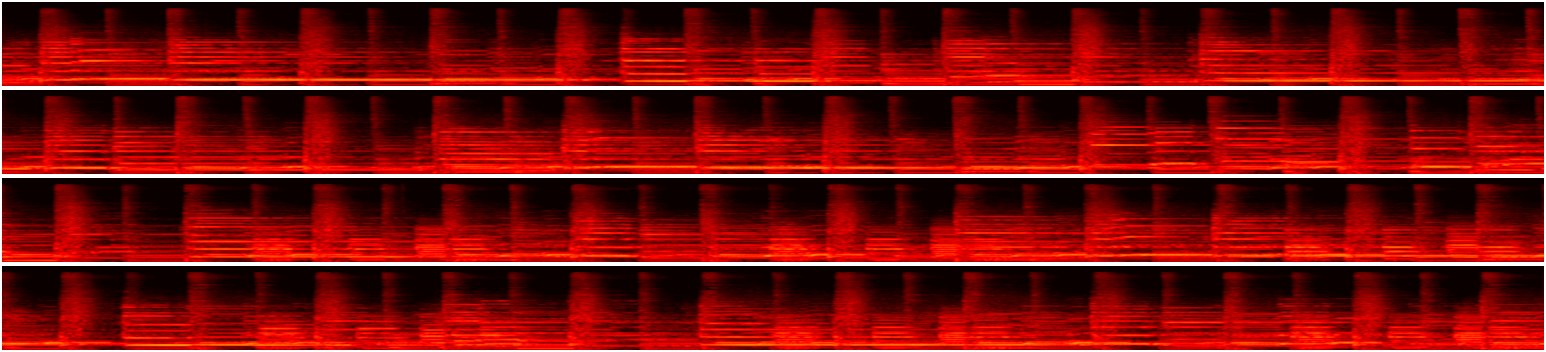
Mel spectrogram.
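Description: Live rock band playing an instrumental passage with no vocals: electric guitar lines over a steady drum-kit beat with cymbal hits.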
